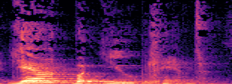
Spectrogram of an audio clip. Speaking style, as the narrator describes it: shout back to him

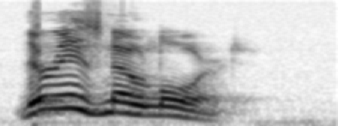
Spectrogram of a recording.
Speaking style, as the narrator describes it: the atheist who lived next door yelled back

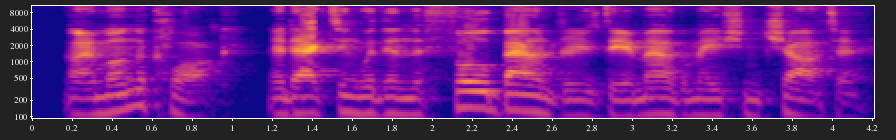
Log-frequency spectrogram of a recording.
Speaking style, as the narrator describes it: he replied, his voice firm

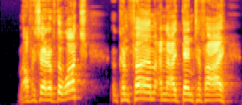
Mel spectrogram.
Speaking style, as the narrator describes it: barked Miguel, not trusting the word of one of the machine men slaves

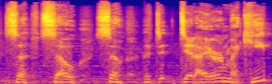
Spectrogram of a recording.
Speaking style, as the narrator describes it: Earl panted

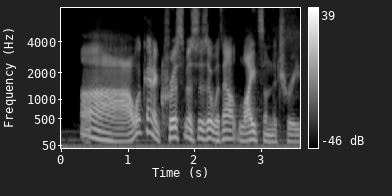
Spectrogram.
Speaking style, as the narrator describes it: Sam whined

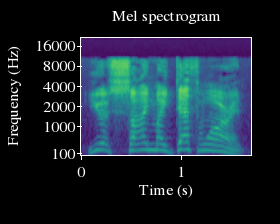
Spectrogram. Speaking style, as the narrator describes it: She cried

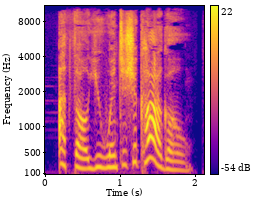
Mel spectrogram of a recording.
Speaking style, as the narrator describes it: cried Bles

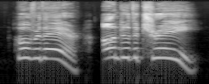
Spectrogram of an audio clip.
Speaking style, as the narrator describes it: She shouted

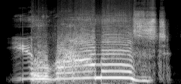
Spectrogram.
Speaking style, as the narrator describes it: She screamed

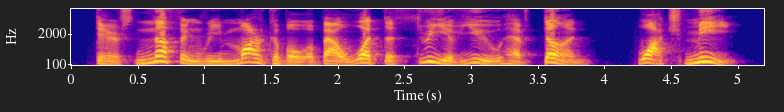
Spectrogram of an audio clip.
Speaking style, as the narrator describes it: someone from the green side rode out and shouted

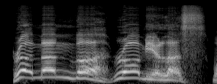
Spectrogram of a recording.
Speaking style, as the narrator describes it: yelled

